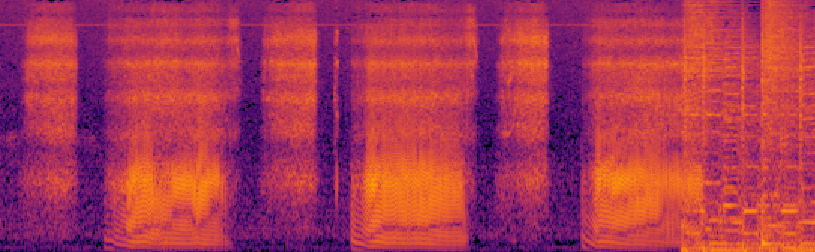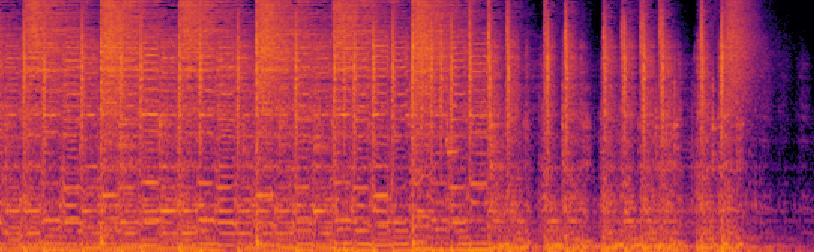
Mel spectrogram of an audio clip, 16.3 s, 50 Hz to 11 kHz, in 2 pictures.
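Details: Infant boy about four weeks old (born 5 March 2012, recorded 1 April 2012), asleep, giving three loud, rattling, buzzy inspiratory snores over about six seconds before music takes over: infant snoring.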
